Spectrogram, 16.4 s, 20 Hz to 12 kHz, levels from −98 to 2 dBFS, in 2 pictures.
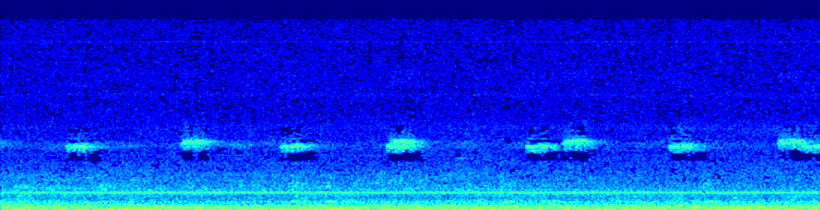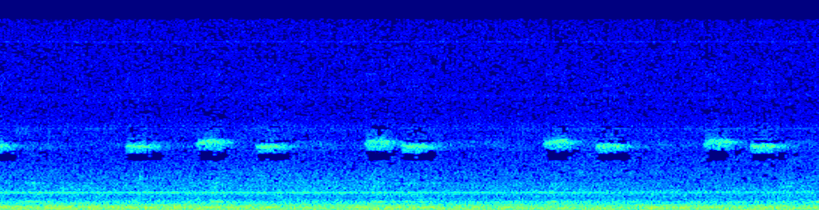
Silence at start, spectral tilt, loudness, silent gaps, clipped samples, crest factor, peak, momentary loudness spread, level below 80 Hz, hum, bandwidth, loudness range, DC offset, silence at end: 0 s; -6.5 dB/octave; -44 LUFS; none; under 0.1%; 14 dB; -30 dBFS; 3 LU; -52 dBFS; none; 11.5 kHz; 2 LU; under 0.1%; 0 s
